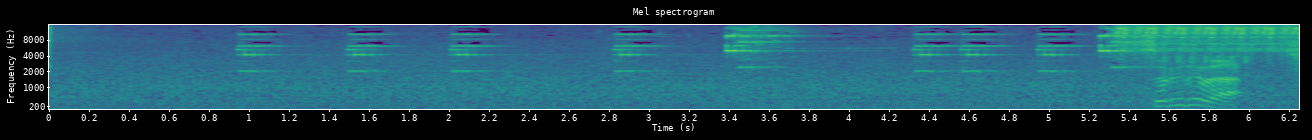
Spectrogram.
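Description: Short electronic chimes sound as menu options are picked.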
